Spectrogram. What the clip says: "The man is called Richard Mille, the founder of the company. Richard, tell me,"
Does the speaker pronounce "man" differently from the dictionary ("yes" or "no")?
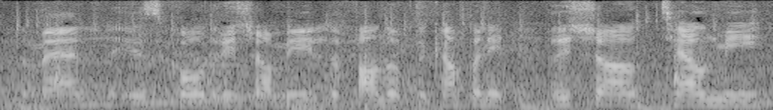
no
